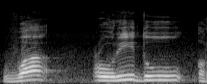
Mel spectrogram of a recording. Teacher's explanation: را کے نیچے زیر ہے، را کو باریک کر کے پڑھیں گے، واو علیحدہ، اُرِضُوا علیحدہ ملا کر پڑھیں گے.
